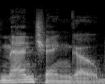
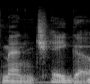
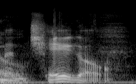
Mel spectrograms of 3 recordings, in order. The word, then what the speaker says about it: Manchego: I always want to say it's Manchego, but it's not. It's Manchego. – Manchego. – Yeah. Yep. I want to put an extra N in there for you.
